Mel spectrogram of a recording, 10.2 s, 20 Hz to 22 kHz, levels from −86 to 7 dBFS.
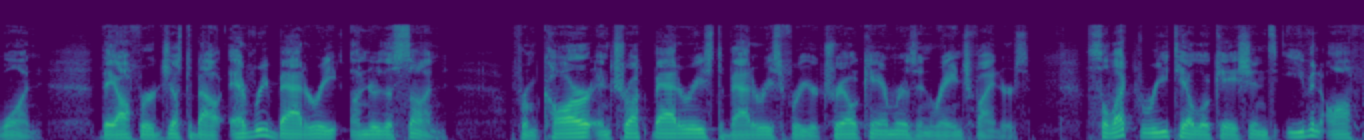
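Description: No technical faults can be heard anywhere in the recording; the speech signal stays continuous and stable throughout.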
